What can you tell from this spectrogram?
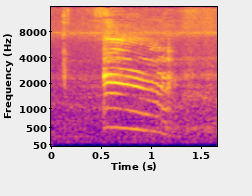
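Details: Thin, high meow from a 12-year-old black and white house cat, one drawn-out call lasting under a second that starts bright and glides steadily down in pitch, in a quiet room.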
